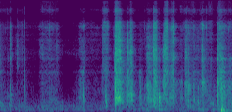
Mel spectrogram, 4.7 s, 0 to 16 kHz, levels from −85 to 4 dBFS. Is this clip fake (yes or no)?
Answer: yes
